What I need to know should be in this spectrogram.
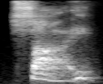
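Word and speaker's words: psi: the first introduction of this symbol pronounced Sai if you put a little p in front of it Sai it's a Greek letter what Max borne showed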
